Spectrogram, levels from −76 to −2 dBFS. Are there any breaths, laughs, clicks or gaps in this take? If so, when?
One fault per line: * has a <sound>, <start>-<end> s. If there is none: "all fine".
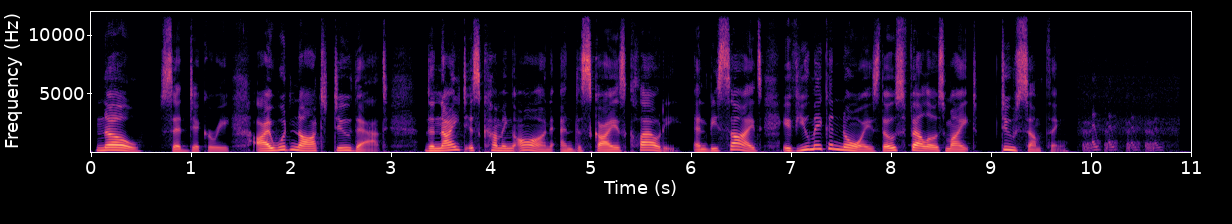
* has a laugh, 9.9-10.7 s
